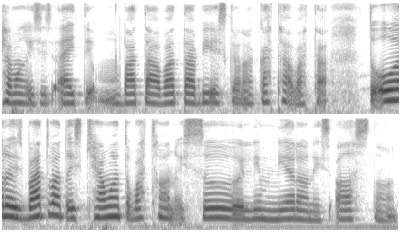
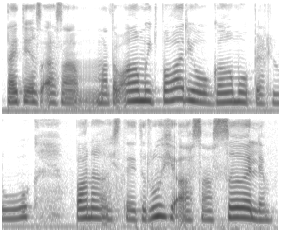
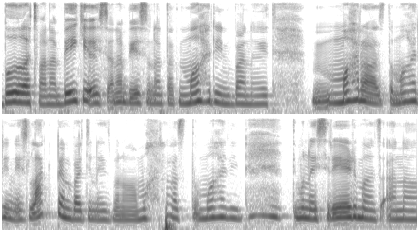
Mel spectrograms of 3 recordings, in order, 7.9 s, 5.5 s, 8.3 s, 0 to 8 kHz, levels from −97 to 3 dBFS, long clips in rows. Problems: low volume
